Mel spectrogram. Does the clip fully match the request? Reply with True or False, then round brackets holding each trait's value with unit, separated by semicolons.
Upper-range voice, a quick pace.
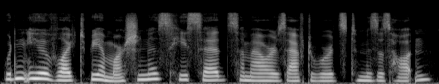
True (195 Hz; 220 wpm)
